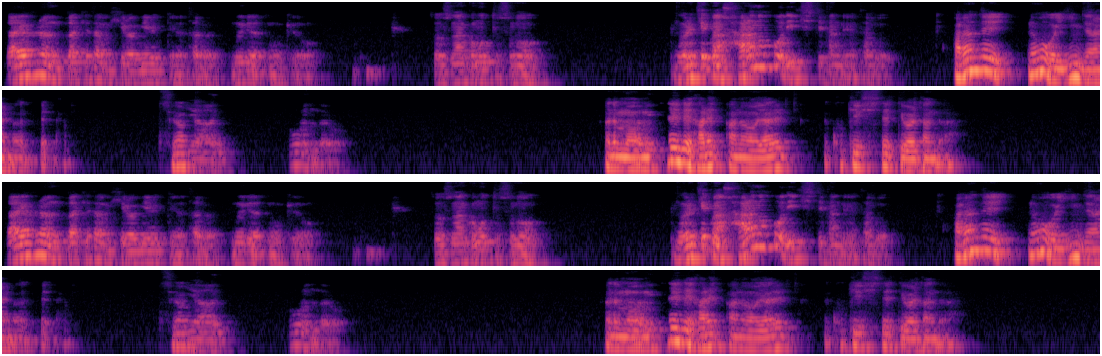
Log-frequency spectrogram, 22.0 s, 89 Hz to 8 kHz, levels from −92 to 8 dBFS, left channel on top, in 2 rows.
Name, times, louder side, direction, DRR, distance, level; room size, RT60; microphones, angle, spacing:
voice 1, 0.0-3.1 4.3-5.3 6.7-8.8 12.8-13.2 13.8-14.4 17.3-17.5, equal, 70° left, -2 dB, 1.1 m, -33 dB
voice 2, 9.5-11.4 12.7-12.8 17.0-18.9 19.4-20.5, left 5 dB, 90° left, 4 dB, 0.3 m, -27 dB
3.2 x 2.0 x 2.2 m, 0.32 s
head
